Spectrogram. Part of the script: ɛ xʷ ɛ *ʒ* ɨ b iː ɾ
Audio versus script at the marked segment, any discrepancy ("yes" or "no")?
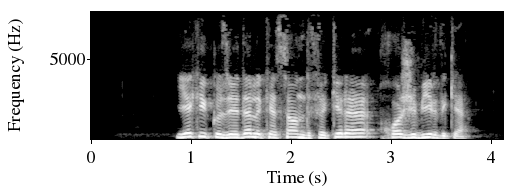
no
